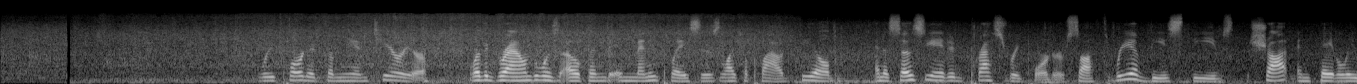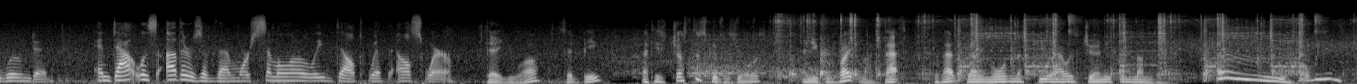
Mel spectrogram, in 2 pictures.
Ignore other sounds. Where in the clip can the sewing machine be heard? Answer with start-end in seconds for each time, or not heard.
20.4-27.0.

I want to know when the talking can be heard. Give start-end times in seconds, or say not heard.
2.6-27.0.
